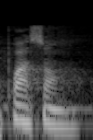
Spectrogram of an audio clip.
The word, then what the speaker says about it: Poisson: dan yang ketiga adalah distribusi Poisson atau dibacanya sebenarnya Poisson.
